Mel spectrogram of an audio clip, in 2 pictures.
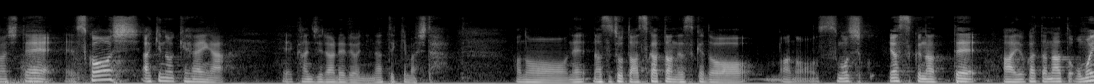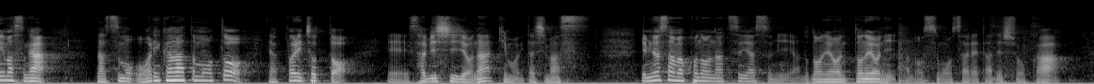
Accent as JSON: {"language": "Japanese", "region": "Yamagata", "country": "Japan", "tie": "born or raised there", "said": "私たち家族は、先週夏休みいただきまして、ふるさとの山形に来まして"}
